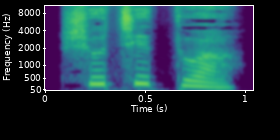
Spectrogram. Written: ಶುಚಿತ್ವ

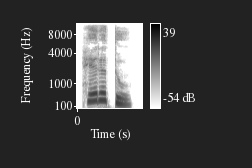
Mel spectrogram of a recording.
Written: ಹೆರತು

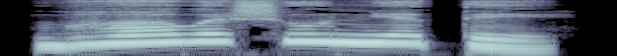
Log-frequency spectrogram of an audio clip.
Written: ಭಾವಶೂನ್ಯತೆ

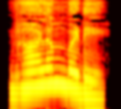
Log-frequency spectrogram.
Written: ಢಾಳಂಬಡೆ

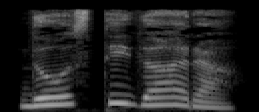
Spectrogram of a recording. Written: ದಸ್ತಗಿರಿ

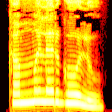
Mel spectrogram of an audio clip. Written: ಕಮ್ಮಲರ್ಗೋಲ

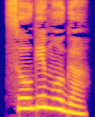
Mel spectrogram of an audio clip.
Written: ಸಾಕುಮಗ

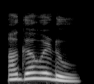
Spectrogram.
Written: ಅಗವಡು

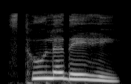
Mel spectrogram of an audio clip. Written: ಸ್ಥೂಲದೇಹಿ

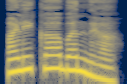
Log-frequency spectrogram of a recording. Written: ಅಳಿಕಾಬಂಧ

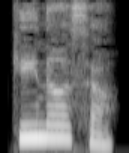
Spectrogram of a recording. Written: ಕೀನಾಸ

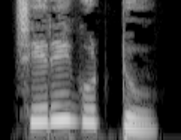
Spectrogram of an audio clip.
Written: ಚೌರಿಕೊಟ್ಟು

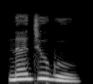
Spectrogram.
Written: ನುಜುಗು

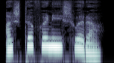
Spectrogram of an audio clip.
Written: ಅಷ್ಟಫಣೀಶ್ವರ

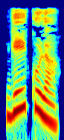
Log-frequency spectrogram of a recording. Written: ಗೇಕುಳ

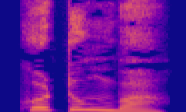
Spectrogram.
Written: ಗೋಡುಂಬ

